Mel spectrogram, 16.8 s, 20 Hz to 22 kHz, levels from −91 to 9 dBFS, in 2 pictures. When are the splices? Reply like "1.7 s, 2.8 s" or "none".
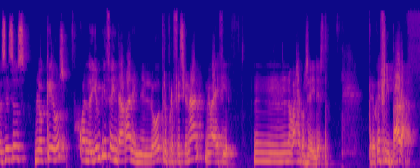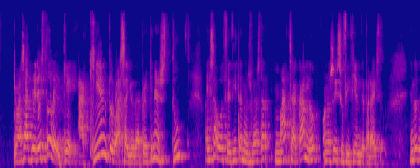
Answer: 12.5 s, 14.8 s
